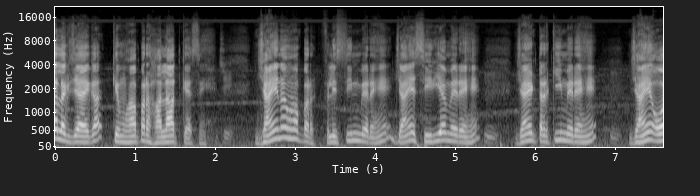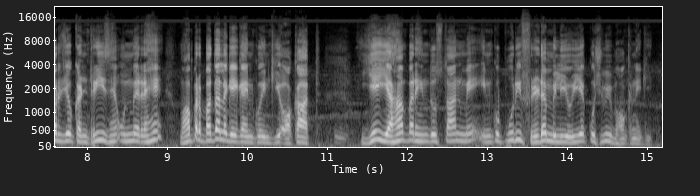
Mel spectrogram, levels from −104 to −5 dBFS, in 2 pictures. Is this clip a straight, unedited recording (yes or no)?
yes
